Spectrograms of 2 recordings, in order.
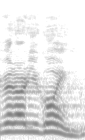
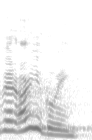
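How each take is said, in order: First: The voice sounds harsh and serious. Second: The voice sounds soft and friendly. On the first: The speaker calls it wrong. "if it's harsh or serious" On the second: The speaker calls it right. "the tone of the voice have to be soft"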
